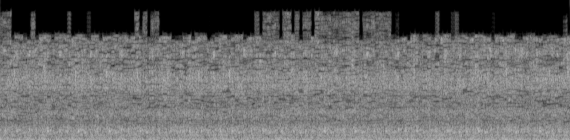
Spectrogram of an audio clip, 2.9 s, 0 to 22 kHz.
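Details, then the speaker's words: SsangYong Rexton 2.7 diesel, nearly 214,000 km, heard under the hood after hydraulic lifter replacement: a steady, even, soft idle clatter with no stray top-end tapping; runs much quieter than before. "вот сейчас догоню гараж послушаем под капотом как машина работает мягко"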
